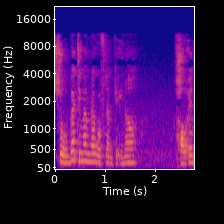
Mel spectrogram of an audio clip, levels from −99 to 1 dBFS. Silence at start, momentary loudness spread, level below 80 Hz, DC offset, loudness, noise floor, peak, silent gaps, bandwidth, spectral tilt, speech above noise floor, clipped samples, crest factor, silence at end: 0 s; 10 LU; -78 dBFS; under 0.1%; -35 LUFS; -61 dBFS; -18 dBFS; none; 11.5 kHz; -4 dB/octave; 27 dB; under 0.1%; 18 dB; 0 s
